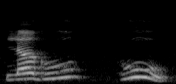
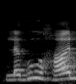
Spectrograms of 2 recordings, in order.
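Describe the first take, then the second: First: The final h sound is followed by u. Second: The final h sound is followed by a. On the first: The speaker calls it right. "लघु हु ऐसे पढ़ेंगे" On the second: The speaker calls it wrong. "लघु ह नहीं पढ़ेंगे"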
